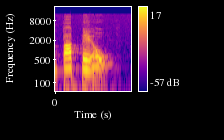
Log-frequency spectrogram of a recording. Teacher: quando você fala papel embora você faça o som de u sua boca enruga muito pouco faz assim ó papel não é uma coisa menos enrugadinho do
